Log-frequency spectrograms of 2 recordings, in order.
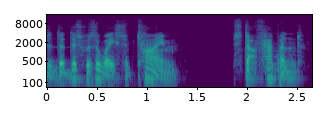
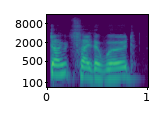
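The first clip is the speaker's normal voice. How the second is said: louder, pleading urgency; frightened highwayman begging, louder; more urgent; 6 semitones higher, 6 dB louder than usual. A narrator's reading. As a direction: beg him not to. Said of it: "even more urgently".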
